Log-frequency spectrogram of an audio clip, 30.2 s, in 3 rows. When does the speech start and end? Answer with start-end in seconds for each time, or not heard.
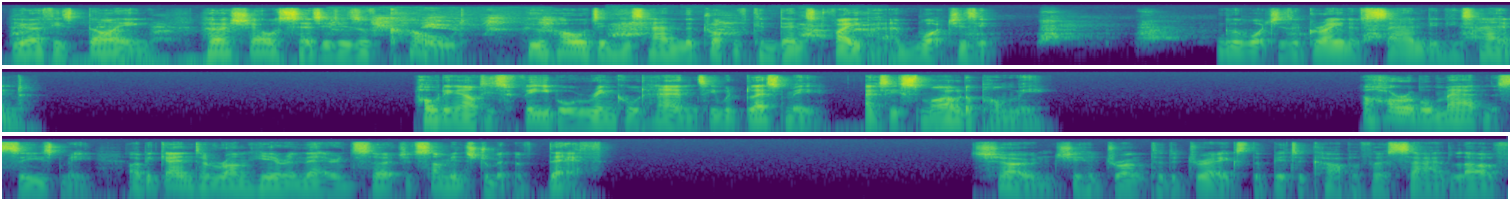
0.1-6.6, 8.1-10.3, 12.8-17.0, 19.1-24.1, 26.6-30.1.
